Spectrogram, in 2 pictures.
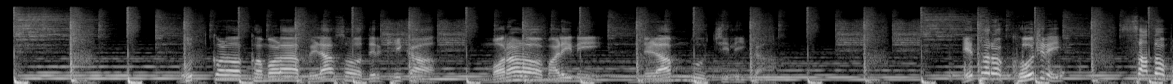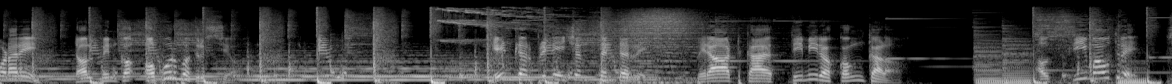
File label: promo oriya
